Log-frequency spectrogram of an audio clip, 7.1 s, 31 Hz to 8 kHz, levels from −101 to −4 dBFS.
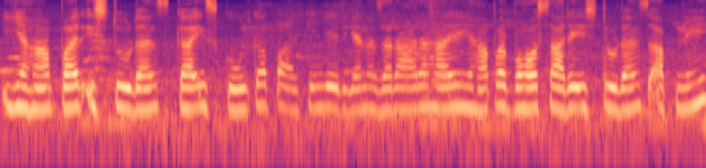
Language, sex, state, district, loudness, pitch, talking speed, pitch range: Hindi, female, Punjab, Kapurthala, -19 LUFS, 225 Hz, 160 wpm, 215-230 Hz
